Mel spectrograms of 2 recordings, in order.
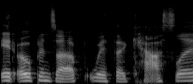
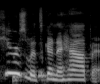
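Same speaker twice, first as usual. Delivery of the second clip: put-on happy instructional video voice; 7 semitones higher, 11 dB louder than usual. Imitating an instructional video from the movie Battle Royale: happy instructional video voice. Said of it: "the tone of this instructional video makes me crack up".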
